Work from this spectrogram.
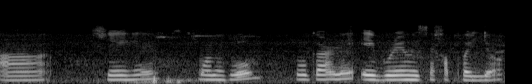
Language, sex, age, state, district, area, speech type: Assamese, female, 18-30, Assam, Kamrup Metropolitan, urban, spontaneous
